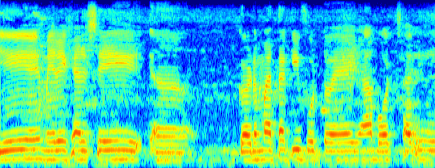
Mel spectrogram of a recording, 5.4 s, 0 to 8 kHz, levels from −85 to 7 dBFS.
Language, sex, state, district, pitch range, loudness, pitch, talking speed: Hindi, male, Maharashtra, Gondia, 155-165 Hz, -15 LUFS, 160 Hz, 120 wpm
